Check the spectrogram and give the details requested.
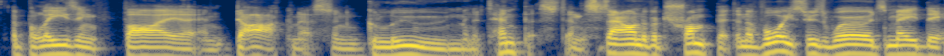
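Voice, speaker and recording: A man on a live stream reading Bible passages aloud and commenting on them, with casual asides and his voice going hoarse. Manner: reads scripture aloud then comments, rises in pitch when fervent; casual asides, repeats words, clears throat. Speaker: streamer teaching on scripture.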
